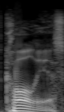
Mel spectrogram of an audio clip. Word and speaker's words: Kollias: today and i know i said that wrong it's coleus because i've seen lots of videos and of him and that's how he introduces himself but man if you're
